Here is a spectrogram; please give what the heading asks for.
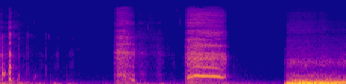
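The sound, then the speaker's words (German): Deep belly breathing: a few slow, loud breaths in and out, one carrying a faint voiced, sigh-like tone and the last a heavy, rumbling exhale. “Atme mal in den Bauch jetzt. Atme in den Bauch.”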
